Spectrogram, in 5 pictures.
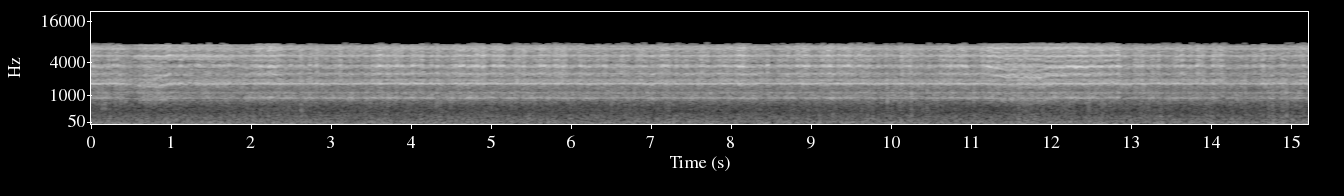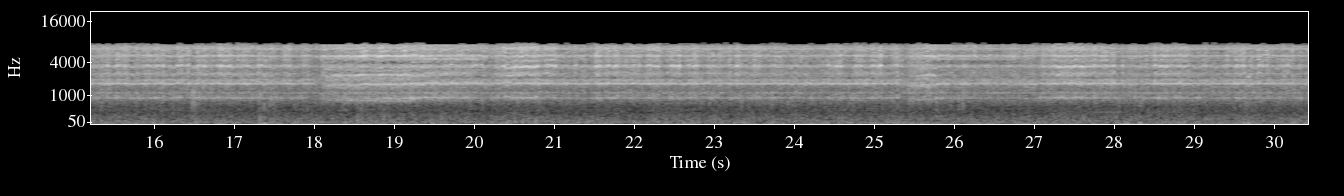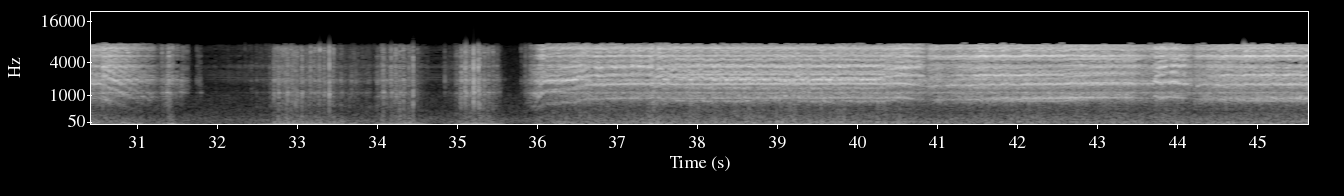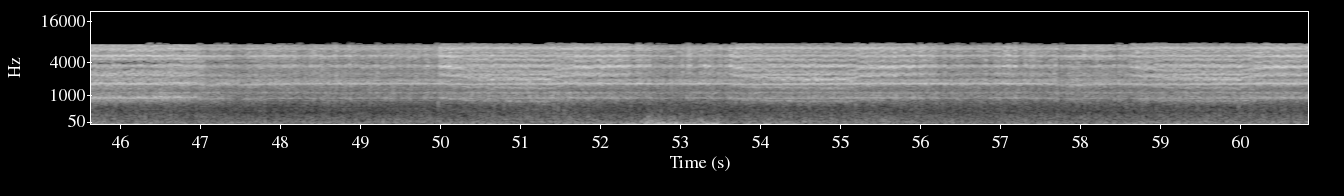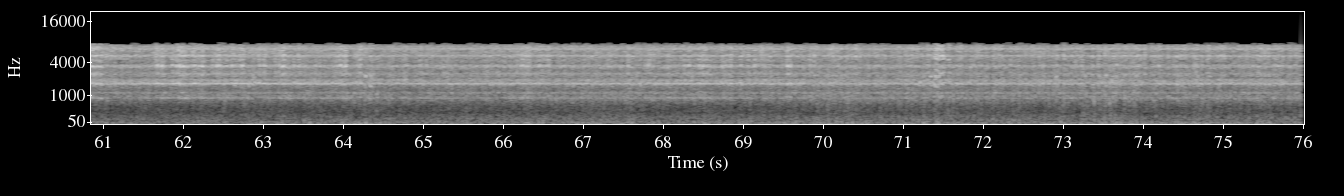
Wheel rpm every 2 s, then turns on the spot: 230, 230, 230, 230, 240, 230, 230, 230, 230, 220, 230, 230, 230, 230, 230, 90, 20, 30, 190, 210, 210, 230, 220, 220, 230, 220, 230, 220, 230, 220, 230, 230, 240, 240, 230, 230, 240, 230.
32-34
